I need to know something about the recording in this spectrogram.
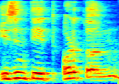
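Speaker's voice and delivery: put-on Spanish accent. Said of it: "I had to do a Spanish accent".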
